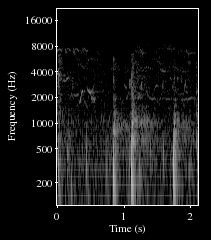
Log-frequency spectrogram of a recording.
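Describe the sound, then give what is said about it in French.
A pair of black woodpeckers, male and female taking turns, excavating a nest hole in a large poplar in Val-de-Drôme at the foot of the Vercors, France, in spring, May 2020: a few sharp, hollow knocks against wood at an uneven, unhurried pace, with fainter taps in between and no one talking. “C'est un couple de pics noirs en plein travail sur un grand peuplier qui profite de la route toute proche aujourd'hui désertée le mâle et la femelle se relaient pour creuser une loge dans laquelle ils vont installer leur nid.”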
